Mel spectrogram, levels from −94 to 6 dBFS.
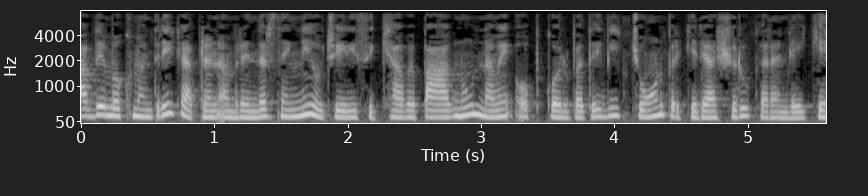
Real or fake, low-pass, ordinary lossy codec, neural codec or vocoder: real; 7.2 kHz; none; none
